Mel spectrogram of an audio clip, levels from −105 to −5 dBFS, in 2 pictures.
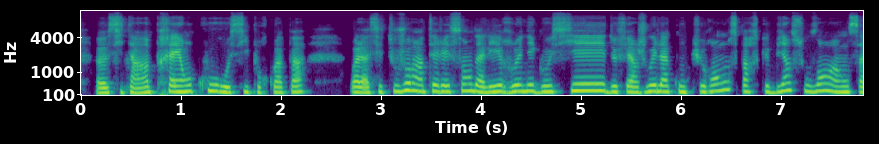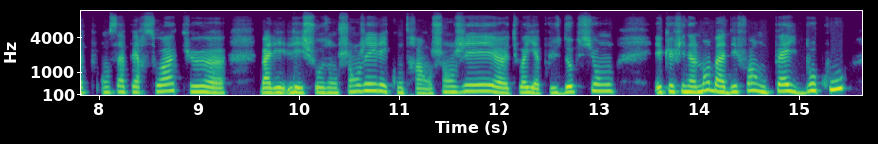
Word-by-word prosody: heu, 190 0 +2
si 195 +1 -8
tu 200 - -6
as 180 - 0
un 205 +3 +1
prêt 225 +2 -1
en 235 +2 +2
cours 250 0 -1
aussi, 210 +1 0
pourquoi 205 0 -5
pas. 220 +3 -3 0.5
Voilà 210 -1 +2
c'est 215 +2 -6
toujours 240 +6 0
intéressant 240 +1 -1
d'aller 225 -1 +2
renégocier, 245 +4 +1
de 220 0 0
faire 220 -1 -1
jouer 225 +4 0
la 235 -1 +1
concurrence, 225 +6 -3
parce 235 -1 -6
que 225 - -7
bien 230 +7 -1
souvent 255 0 -3
hein, 220 - 0
on - - +3
s'ap 210 -2 -4
on 205 - -2
s'aperçoit 220 +4 -2
que, 255 -4 -6 0.3
heu, - - -5 0.4
bah, 190 - +4
les 190 0 +3
les 195 +2 +3
choses 190 +1 -2
ont 190 0 -1
changé. 240 +6 +1
Les 245 -4 +1
contrats 190 -4 -6
ont 170 - -5
changé, 235 +5 +1
heu, 190 -2 +2
tu 180 - -22
vois? 205 - +2
Il 200 - +2
y - - +4
a - - -1
plus 185 +2 -5
d'options 250 +4 +1 0.4
et 200 - +2
que 230 - +2
finalement 225 +4 +4
bah, 230 -5 +4
des 215 +3 +2
fois 270 +5 -2
on 230 -6 +3
paye 250 +1 +3
beaucoup, 280 - +4
225 Hz, 230 wpm, -23 LUFS, 205-245 Hz, 0.5 s, bah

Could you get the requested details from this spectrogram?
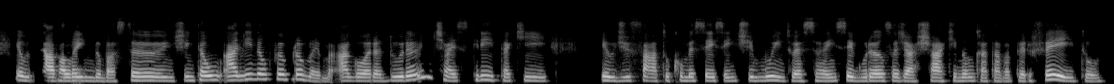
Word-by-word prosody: eu 195 -2 +2
estava 170 -2 +3
lendo 165 -1 +1
bastante, 170 +3 0
então, 200 +2 +3
ali 200 +5 +3
não 240 -1 +1
foi 240 - +3
o 230 - -2
problema. 190 -12 -2
Agora 170 -2 +1
durante 195 - +1
a - - +1
escrita 195 +2 -3
que, 170 0 -4 0.5
eu 180 -2 +3
de 170 +1 -4
fato 170 -1 -2
comecei 170 -1 -2
sentir 170 +1 -5
muito 175 -1 0
essa 160 +1 -1
insegurança 165 -1 +1
de 160 - -1
achar 160 +1 0
que 165 +2 -7
nunca 165 -1 -3
estava 155 -1 -5
perfeito, 160 -4 +2
170 Hz, 155 wpm, -24 LUFS, 165-185 Hz, 0.5 s, estava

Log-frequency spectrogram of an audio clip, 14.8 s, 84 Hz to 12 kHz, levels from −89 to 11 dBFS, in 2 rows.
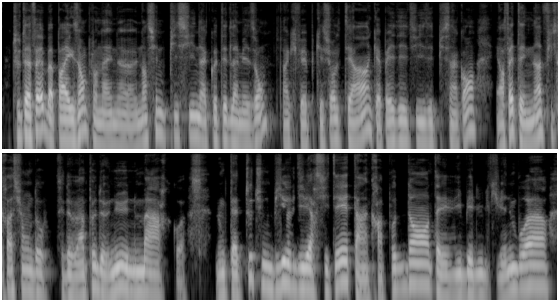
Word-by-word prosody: Tout 130 - -4
à 135 -3 +8
fait, 155 +6 +7
bah, - - +4
par 115 -1 +4
exemple, 115 +4 +2
on 100 - -1
a 95 -1 -1
une, 95 0 -3
heu, 90 -1 -4
une 100 +4 -2
ancienne 135 +4 -3
piscine, 125 0 -2
à 110 - 0
côté 115 +2 -2
de 110 - -3
la 105 -2 +1
maison, 100 - -1 0.2
enfin, 100 - -5
qui 90 - -12
fait 100 - -3
p - - -16
qui 105 - -6
est - - -4
sur 115 +3 -1
le 115 - -1
terrain, 110 +9 0
qui - - -4
a 90 - -1
pas 105 - -1
été 110 +1 0
utilisée 105 0 -3
depuis 105 +2 -16
5 95 -3 -5
ans 160 +1 +1 0.3
et - - -5
en 95 - +1
fait, 150 +9 +4
tu 115 - +1
as - - +3
une 100 +3 0
infiltration 120 -4 -2
d'eau. 105 -2 -4
C'est - - -14
deve 95 +1 -1
un 100 - 0
peu 135 - -1
devenu 115 +4 +3
une 110 -2 +2
mare 105 -4 0
quoi, - - -12 0.4
donc, 100 0 -4
tu - - +1
as - - 0
toute 175 - -7
une 135 -2 0
biodiversité, 125 +1 +2
tu - - -3
as - - +1
un 85 0 -3
crapaud 90 +9 -5
dedans, 145 +3 +2
tu 120 -3 0
as - - +2
les 95 -1 -1
libellules 100 0 -2
qui 90 - -15
viennent 105 +6 +1
boire, 135 +1 +2
110 Hz, 280 wpm, -23 LUFS, 100-130 Hz, 0.4 s, à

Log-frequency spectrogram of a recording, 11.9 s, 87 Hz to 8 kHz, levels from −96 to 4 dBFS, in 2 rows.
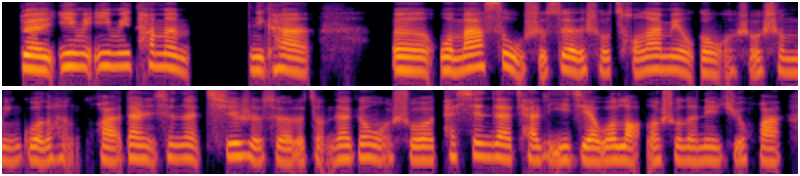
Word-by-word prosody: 对， 220 -4 +8
因 255 +1 +4
为 245 - +1
因 255 +1 0
为 260 0 +1
她 270 - -1
们 240 -6 +1 0.4
你 210 0 +1
看， 205 -3 +2 0.6
呃， 205 -2 +4
我 210 0 +4
妈 230 +5 +6
40，50 255 -3 0
岁 220 -3 +2
的 190 - +1
时 200 - -6
候， 185 - -3
从 190 -1 -4
来 215 +2 +4
没 215 -1 -1
有 195 -3 0
跟 185 -1 -1
我 195 - -8
说 190 - -4
生 200 - -2
命 190 0 -6
过 190 -1 -1
得 190 - -3
很 205 0 -11
快， 185 -3 +1
但 210 -1 +3
是 185 - -7
现 215 -1 -5
在 205 -3 -1
70 230 -5 0
岁 185 -1 -4
了， - - -4
总 - - -8
在 205 +1 0
跟 215 +1 -2
我 190 - -7
说， 190 -1 -1
她 225 - -5
现 230 0 0
在 215 -2 +3
才 190 -1 -1
理 190 - -4
解 190 -1 +2
我 195 +2 +1
姥 185 -2 +3
姥 185 - -4
说 195 0 -3
的 185 -1 -3
那 185 -1 -3
句 195 - -5
话。 180 -3 -1
200 Hz, 270 characters per minute, -24 LUFS, 190-220 Hz, 0.6 s, 对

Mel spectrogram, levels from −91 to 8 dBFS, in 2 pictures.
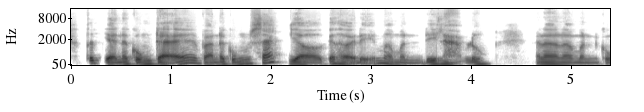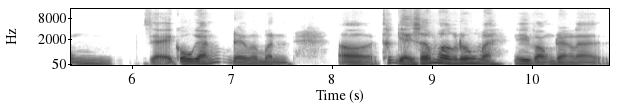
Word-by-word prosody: thức 160 - 0
dậy 90 - +4
nó 105 +4 0
cũng 105 +2 0
trễ 170 +9 +4
và 125 - -2
nó 95 +4 -2
cũng 115 +5 -3
sát 170 +9 0
giờ 85 -2 +3
cái - - -1
thời - - 0
điểm 150 - -5
mà 150 -7 -3
mình 85 -3 -9
đi 110 +1 +1
làm 95 -6 -4
luôn. 105 +3 -3 0.5
Cho - - -6
nên 100 -1 +1
là 95 -1 -3
mình 90 -1 -8
cũng 115 +4 -7 0.3
sẽ 115 - -3
cố 135 +2 +4
gắng 140 +8 +2
để 115 -1 +1
mà 115 -1 -2
mình, 95 -3 -4 0.5
ờ, 100 -2 0
thức 175 - -5
dậy 100 -7 +3
sớm 145 +10 +4
hơn, 145 -6 +6
đúng 145 +2 +6
hông 145 - 0
bạn? 105 -5 0 0.2
Hy 125 -1 +2
vọng 105 -3 -1
rằng 100 -1 -1
là 95 -1 -5
105 Hz, 230 wpm, -22 LUFS, 95-130 Hz, 0.5 s, hơn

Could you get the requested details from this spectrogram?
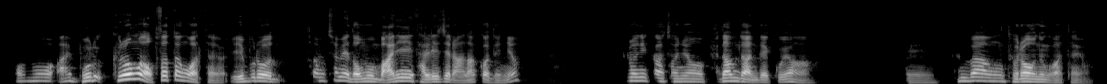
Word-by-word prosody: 어 160 +1 -7
아이 155 - -5
모르 165 +6 0
그런 230 +5 +8
건 - - +8
없었던 200 -1 +1
것 - - +4
같아요. 85 - -10
일부러 135 +1 +1 0.3
첨 170 -3 -7
처음에 180 +2 -2
너무 135 +3 +2
많이 155 +4 +3
달리질 120 -4 -1
않았거든요. 90 0 -5 1.1
그러니까 165 -3 -3
전혀 135 -3 -5
부담도 155 -2 +2
안 105 - 0
됐고요. 105 -5 -6 0.9
예. 90 -1 -16 0.2
금방 155 -2 -2
돌아오는 130 -3 +2
것 95 - -8
같아요. 80 -4 -11
135 Hz, 315 characters per minute, -22 LUFS, 110-160 Hz, 1.1 s, 그런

